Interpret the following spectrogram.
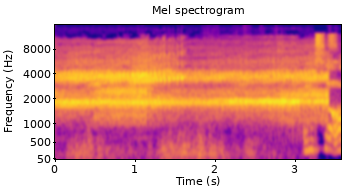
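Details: A leopard frog, a vernal-pool amphibian, gives its snore call, a low, rattling run of rapid pulses over a steady higher hum.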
